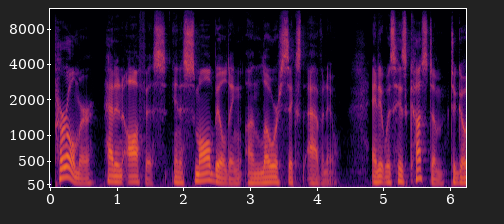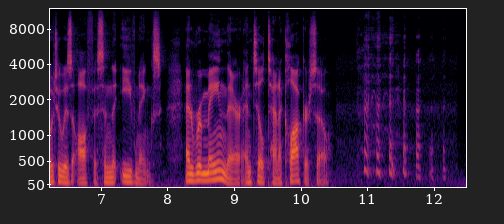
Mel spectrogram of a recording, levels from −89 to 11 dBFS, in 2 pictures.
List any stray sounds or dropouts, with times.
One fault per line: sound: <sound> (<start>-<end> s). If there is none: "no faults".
sound: laugh (10.8-12.2 s)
